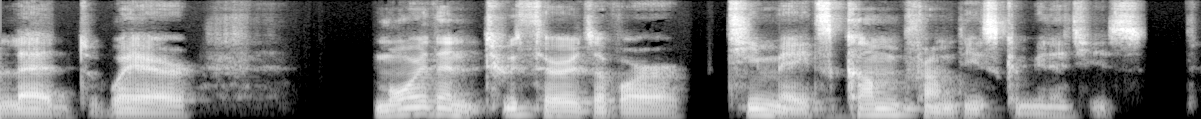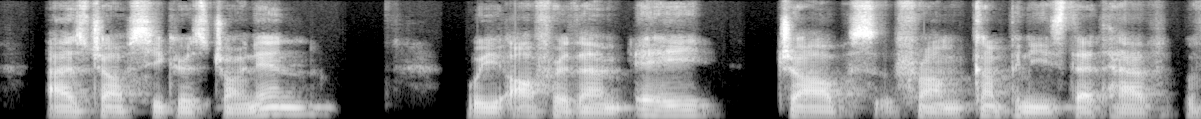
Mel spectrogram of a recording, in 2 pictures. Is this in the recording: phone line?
no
